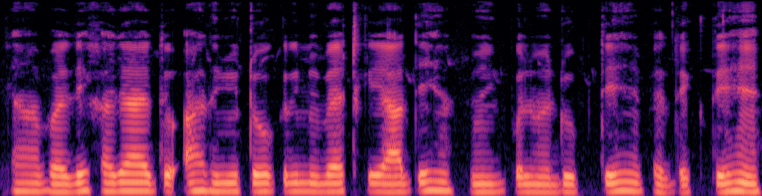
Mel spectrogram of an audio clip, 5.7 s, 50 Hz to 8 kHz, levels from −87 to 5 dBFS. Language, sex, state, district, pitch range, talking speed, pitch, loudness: Hindi, male, Chhattisgarh, Bilaspur, 120-130 Hz, 200 wpm, 125 Hz, -18 LUFS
